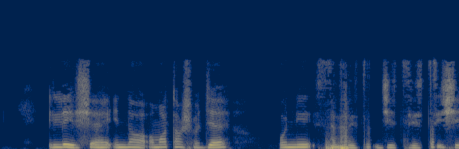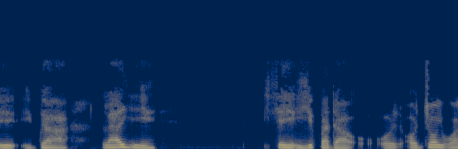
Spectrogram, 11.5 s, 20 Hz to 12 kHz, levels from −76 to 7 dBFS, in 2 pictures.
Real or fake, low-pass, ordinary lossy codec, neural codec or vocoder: fake; 7.2 kHz; MP3, 32 kbps; codec, 16 kHz, 0.8 kbps, ZipCodec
